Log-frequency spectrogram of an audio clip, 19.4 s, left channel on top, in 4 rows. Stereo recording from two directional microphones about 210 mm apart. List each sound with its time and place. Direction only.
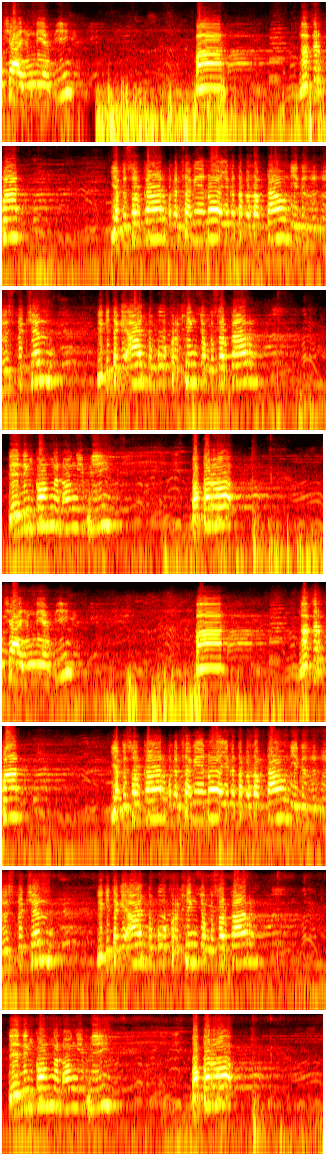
0.3 s a man's voice: 35° left (ahead or behind)
4.5 s a man's voice: 20° left (ahead or behind)
6.5 s a man's voice: 10° left (ahead or behind)
14.7 s a man's voice: 10° left (ahead or behind)
17.4 s a man's voice: 10° left (ahead or behind)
